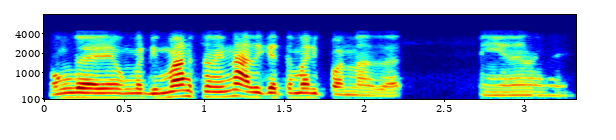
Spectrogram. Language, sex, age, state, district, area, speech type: Tamil, male, 30-45, Tamil Nadu, Madurai, urban, conversation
